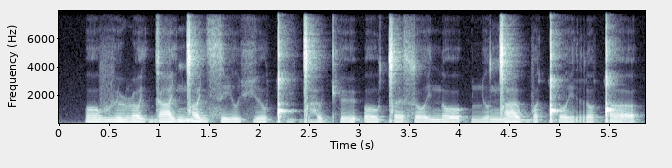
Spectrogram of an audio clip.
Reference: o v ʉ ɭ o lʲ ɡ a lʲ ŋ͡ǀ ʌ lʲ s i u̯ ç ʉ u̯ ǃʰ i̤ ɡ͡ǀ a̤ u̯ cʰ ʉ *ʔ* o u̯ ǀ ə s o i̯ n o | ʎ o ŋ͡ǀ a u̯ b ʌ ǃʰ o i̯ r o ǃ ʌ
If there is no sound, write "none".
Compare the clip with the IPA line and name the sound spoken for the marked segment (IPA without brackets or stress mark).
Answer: ʔ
